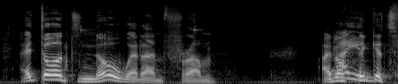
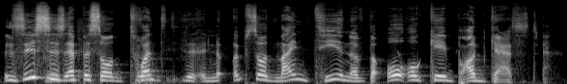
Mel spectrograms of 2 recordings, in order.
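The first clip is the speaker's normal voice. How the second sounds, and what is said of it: Put-on foreign accent, fairly decent. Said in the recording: “I don't know what the accent that was. That was pretty okay.”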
